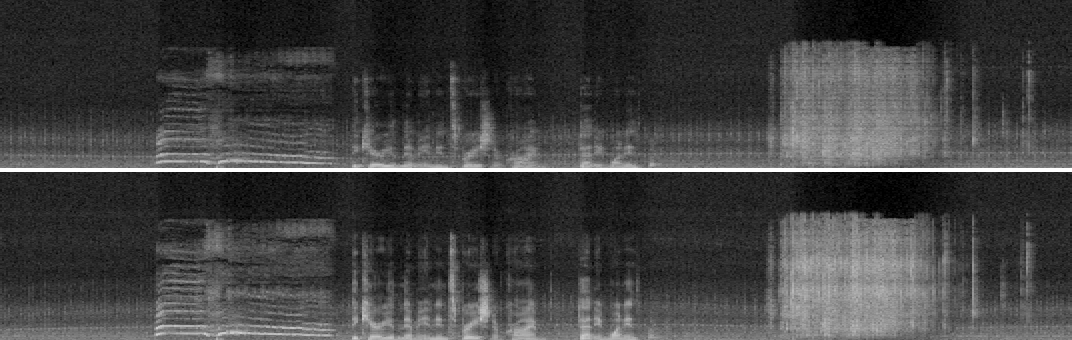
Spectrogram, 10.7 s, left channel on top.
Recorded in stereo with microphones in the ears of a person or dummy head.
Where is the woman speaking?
50° right (ahead or behind), 0.8 m.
